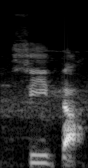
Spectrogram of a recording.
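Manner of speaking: सीता with the "ee" held; held long i. Shown as a demonstration. Teacher demonstrating the long vowel sign, held long. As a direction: linger on the first vowel of सीता. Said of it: "वहाँ पे देर तक रुकना है".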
